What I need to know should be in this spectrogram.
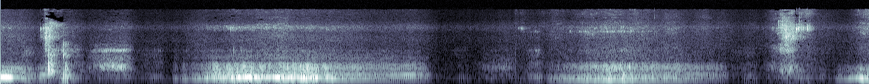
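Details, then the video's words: Kitten defending his toy from a person reaching for it, giving two long, low, throaty growls that swell and fade, with brief rustles and scuffing sounds at the start and end. "Kitten growling at me trying to take his toy"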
